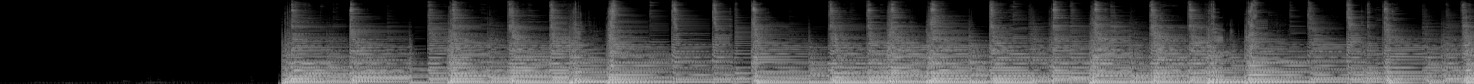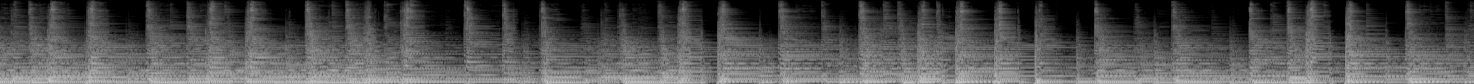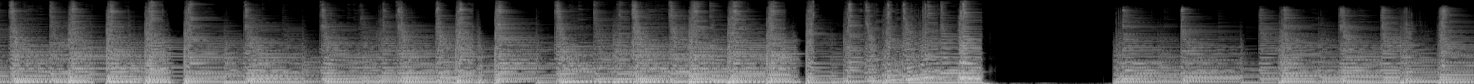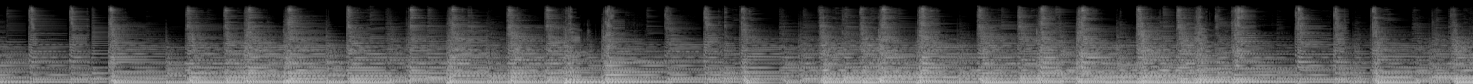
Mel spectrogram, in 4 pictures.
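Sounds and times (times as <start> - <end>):
guitar loop: 2.8 - 40.0, 40.6 - 58.9.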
